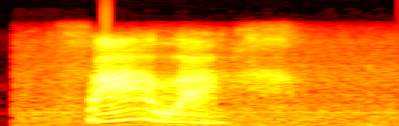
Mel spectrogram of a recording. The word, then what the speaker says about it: falar: First one is pronounced as A. The example that we have here is the word to speak, which is in Portuguese falar, falar. So here, as you see, we say falar, falar.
